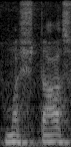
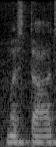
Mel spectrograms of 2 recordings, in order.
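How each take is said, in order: First: The 'ch' is said like a soft sh. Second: The 'ch' is said like the ch in chair. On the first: The speaker calls it right. "ये मस्टास होता है" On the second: The speaker calls it wrong. "मस्टाच वस्टाच कुछ नहीं होता"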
